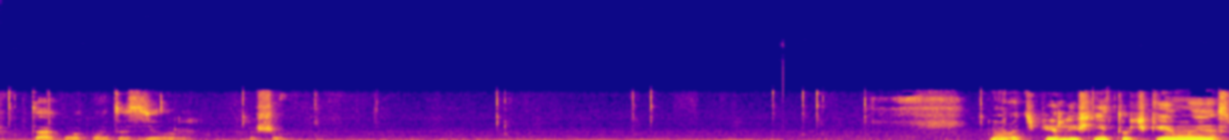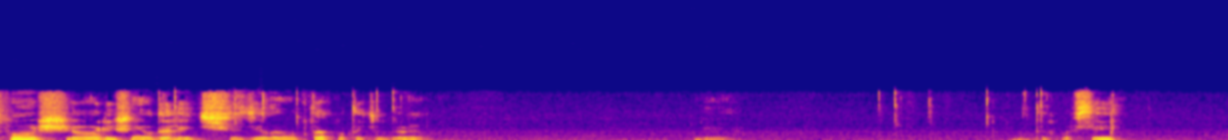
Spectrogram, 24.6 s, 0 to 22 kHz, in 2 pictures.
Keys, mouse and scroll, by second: 1.7 scroll down 2, 2.4-5.3 middle drag, 7.6-9.9 middle drag, 9.9 click, 10.4 Delete, 13.6-15.0 middle drag, 15.0 click, 20.5 middle click, 21.5 click.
